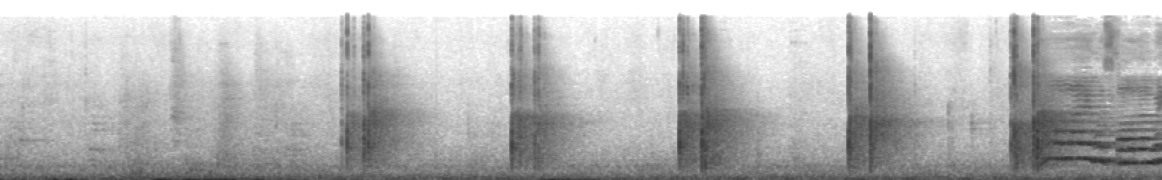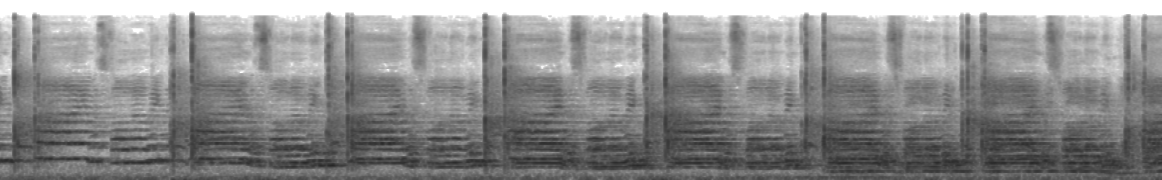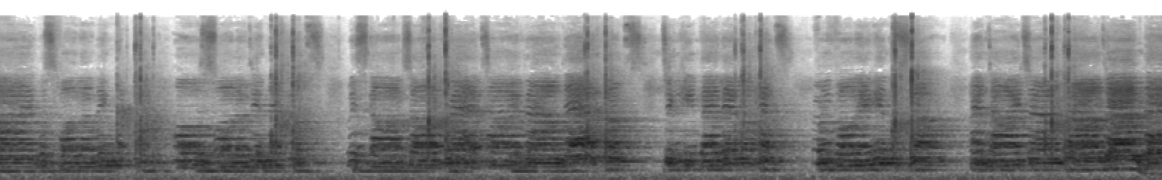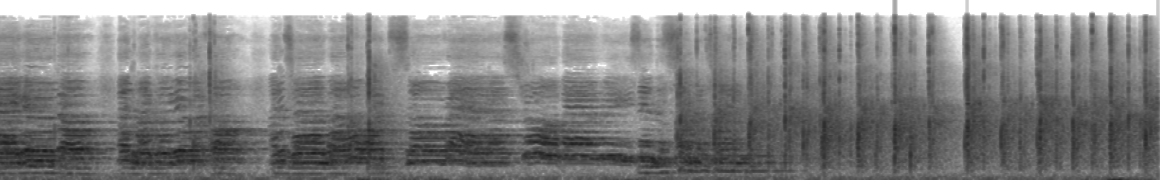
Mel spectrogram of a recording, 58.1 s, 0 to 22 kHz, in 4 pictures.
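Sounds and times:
hand clapping: 4.3 - 5.3, 6.4 - 7.3, 8.5 - 9.6, 10.6 - 11.6, 12.7 - 13.3, 16.7 - 17.3, 18.6 - 19.3, 20.6 - 21.2, 22.6 - 23.2, 24.6 - 25.2, 26.4 - 27.4, 28.6 - 29.4, 30.5 - 31.3, 32.4 - 33.1, 34.4 - 35.0, 36.2 - 36.9, 38.2 - 38.8, 40.2 - 40.8, 42.0 - 42.6, 48.0 - 48.5, 52.0 - 58.0
choir singing a cappella: 12.9 - 54.2.

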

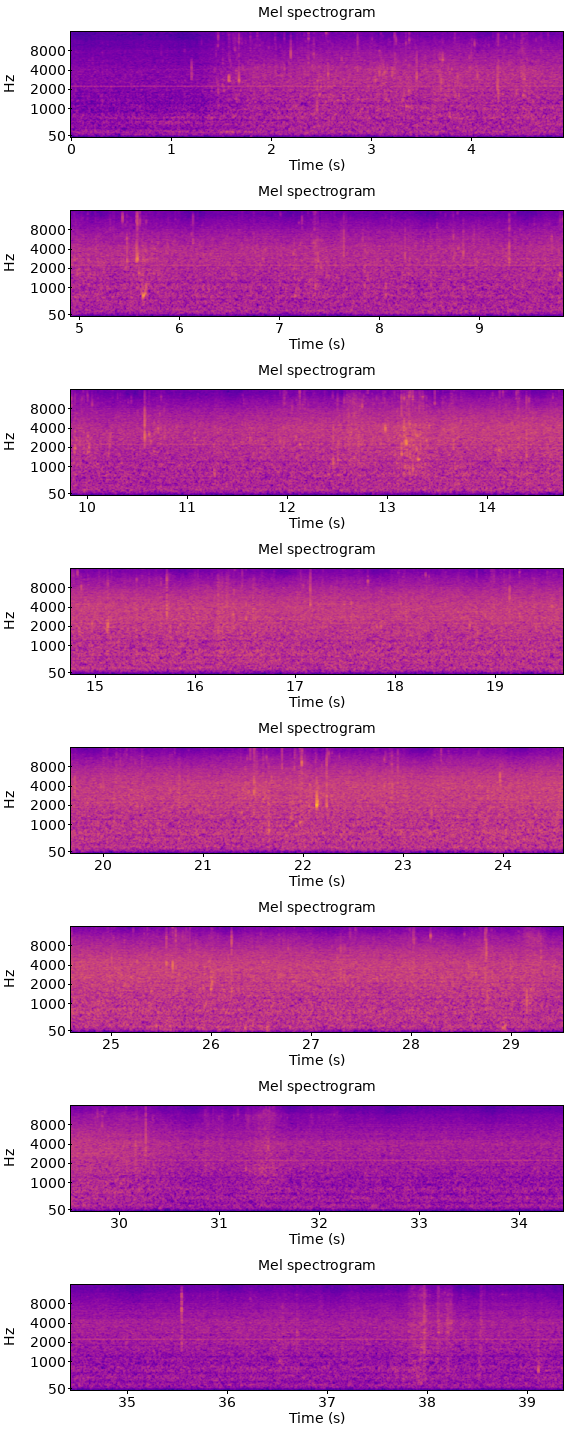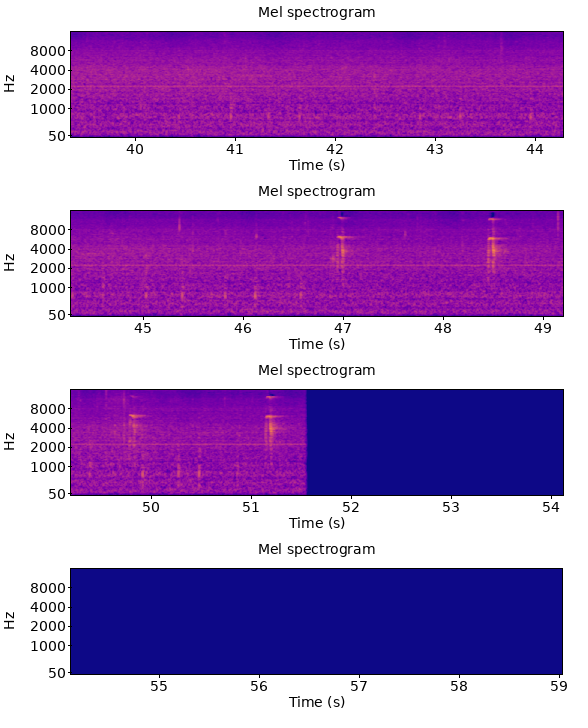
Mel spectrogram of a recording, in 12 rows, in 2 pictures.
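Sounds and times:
water rushing: 0.0 - 51.0
water dripping ticks: 1.2 - 26.4, 40.8 - 51.4.

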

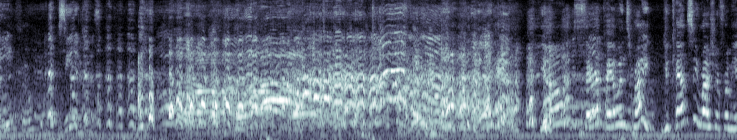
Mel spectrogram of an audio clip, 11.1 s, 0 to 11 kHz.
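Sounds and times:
audience laughing: 0.7 - 9.3.

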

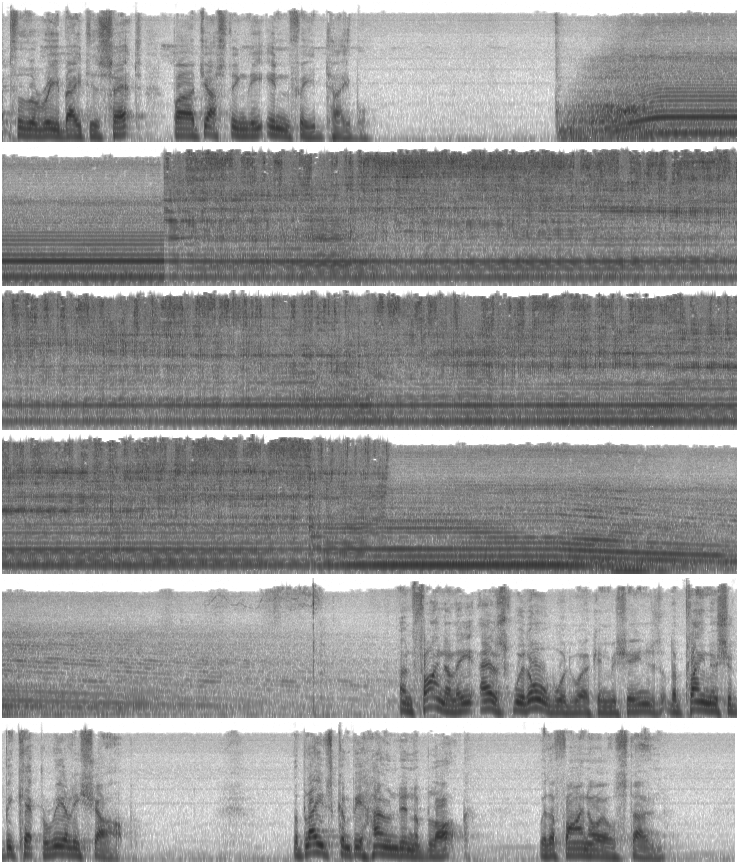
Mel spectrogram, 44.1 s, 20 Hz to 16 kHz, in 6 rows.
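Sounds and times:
planer motor humming: 5.5 - 33.2
planer cutting wood: 5.6 - 32.3.

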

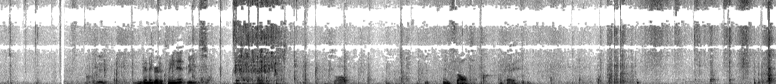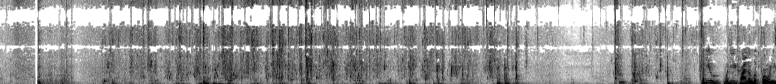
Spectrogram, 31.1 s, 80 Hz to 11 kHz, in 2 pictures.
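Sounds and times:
hands rubbing and splashing water: 17.1 - 31.0.

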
